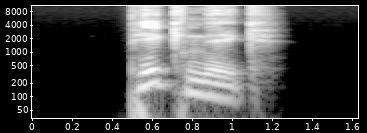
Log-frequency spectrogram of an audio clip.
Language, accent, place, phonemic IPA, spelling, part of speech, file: German, Germany, Berlin, /ˈpɪkˌnɪk/, Picknick, noun, De-Picknick.ogg
- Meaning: picnic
